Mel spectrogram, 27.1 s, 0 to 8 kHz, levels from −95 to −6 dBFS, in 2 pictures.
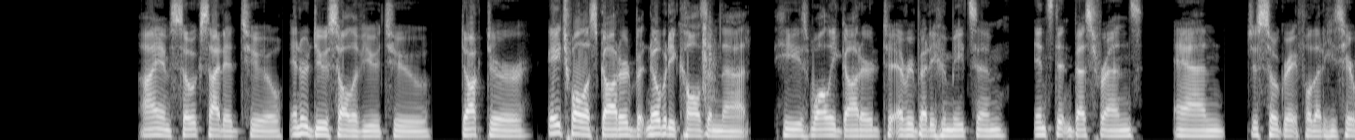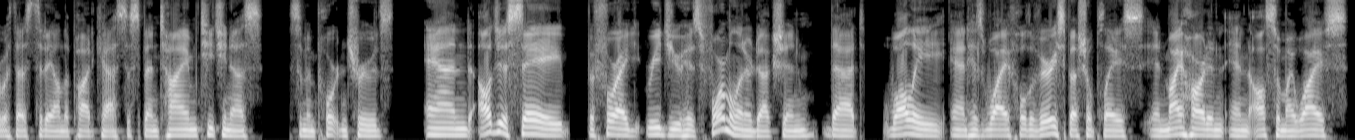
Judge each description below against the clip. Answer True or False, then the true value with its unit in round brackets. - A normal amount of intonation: False (2.3 semitones)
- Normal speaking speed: True (175 wpm)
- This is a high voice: False (115 Hz)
